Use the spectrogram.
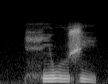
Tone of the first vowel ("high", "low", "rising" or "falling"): high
